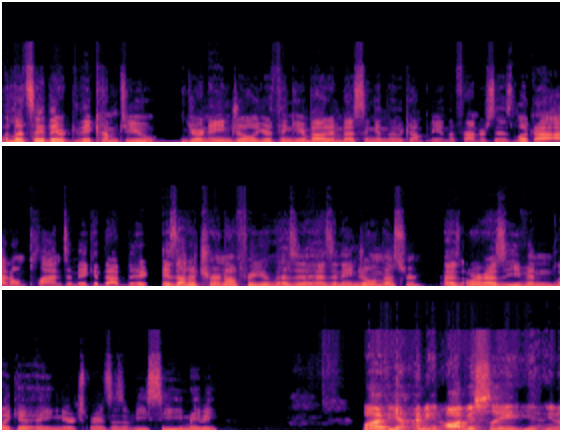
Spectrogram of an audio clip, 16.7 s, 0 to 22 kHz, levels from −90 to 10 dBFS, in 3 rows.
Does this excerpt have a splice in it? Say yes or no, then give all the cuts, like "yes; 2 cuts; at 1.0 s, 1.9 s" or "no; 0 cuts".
yes; 1 cut; at 7.0 s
